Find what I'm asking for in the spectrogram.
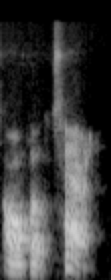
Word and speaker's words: Orthoptera: And I was like, it's Orthoptera, because you've got it right. Ortho, Greek for straight. – Uh-huh. – Terra, that's for wings.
